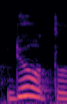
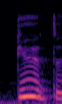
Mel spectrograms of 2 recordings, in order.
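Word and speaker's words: リョート: リョートって読むんだね。リュートじゃないね。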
